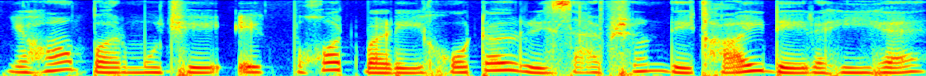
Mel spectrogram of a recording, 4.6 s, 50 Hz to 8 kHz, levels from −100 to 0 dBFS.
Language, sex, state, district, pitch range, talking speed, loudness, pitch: Hindi, female, Himachal Pradesh, Shimla, 190-235 Hz, 155 wpm, -16 LUFS, 200 Hz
